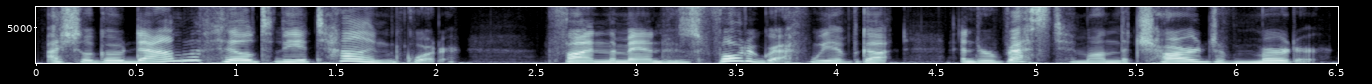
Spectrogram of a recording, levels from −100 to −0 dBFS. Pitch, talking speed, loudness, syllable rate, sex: 230 Hz, 240 wpm, -19 LUFS, 6.4 syllables/s, female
